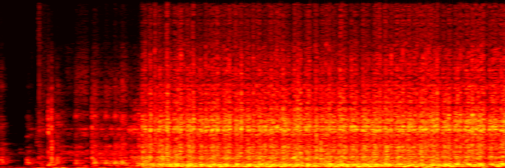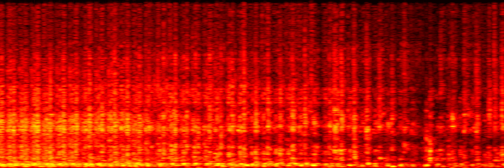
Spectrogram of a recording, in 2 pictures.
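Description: A sewing machine runs steadily and loud, close up, back stitching a fabric face mask, with a brief start and stop at the beginning before a continuous whirring run.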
